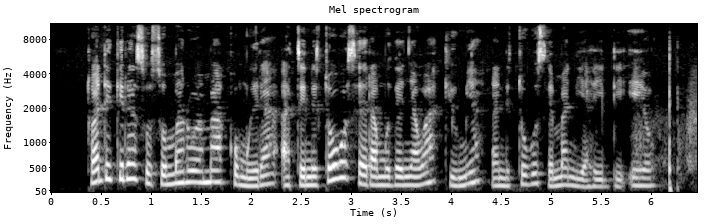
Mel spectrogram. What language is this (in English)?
Kikuyu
